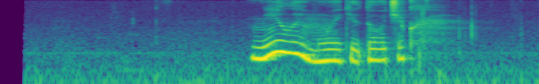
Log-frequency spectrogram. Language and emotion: Russian, sad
